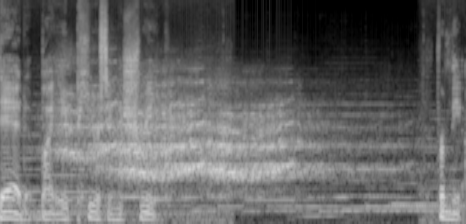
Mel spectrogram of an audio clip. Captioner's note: tire screeching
